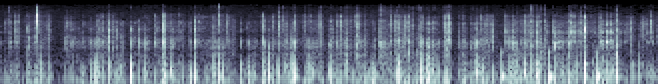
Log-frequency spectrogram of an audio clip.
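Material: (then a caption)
Glitter. Long painted fingernails tap and scratch across both sides of the face and head of a life-size mannequin head, a hard, hollow shell coated in coarse gold and red glitter with a microphone inside. A dense stream of quick, dry clicks and gritty, crinkling scrapes fills the clip, bright and crackly with little low end. Each tap dies away almost instantly.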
